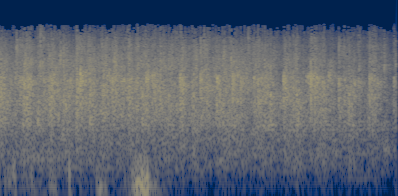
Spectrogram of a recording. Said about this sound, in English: Thank you very much. Let's give her a big clap. Isn't that wonderful?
